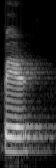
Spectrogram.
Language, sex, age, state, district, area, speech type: Hindi, female, 60+, Madhya Pradesh, Gwalior, rural, read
